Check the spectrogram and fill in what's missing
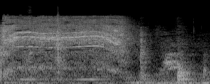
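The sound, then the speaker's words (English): A power drill whines loudly and steadily as it drives into a 2x4 across a basement door for just over a second, then winds down, followed by a few brief shuffling, clunking noises. “So what he's doing is he's drilling a 2x4 across the basement door right now.”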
